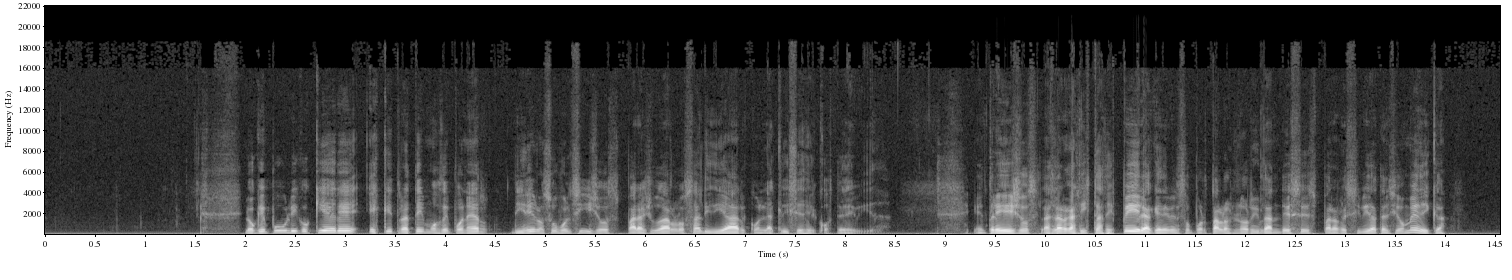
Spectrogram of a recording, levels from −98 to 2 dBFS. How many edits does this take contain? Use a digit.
2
